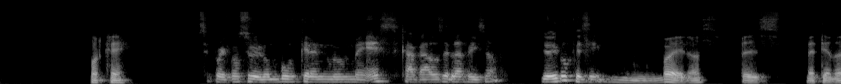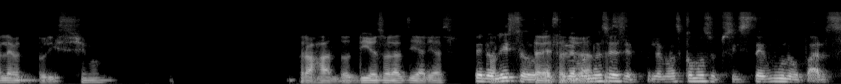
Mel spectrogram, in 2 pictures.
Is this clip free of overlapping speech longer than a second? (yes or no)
no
